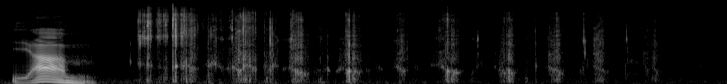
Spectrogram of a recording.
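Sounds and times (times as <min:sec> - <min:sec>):
speech: 0:00.2 - 0:00.9
munching on crunchy fried tortellini: 0:00.2 - 0:07.2.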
